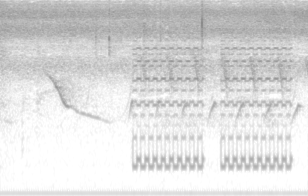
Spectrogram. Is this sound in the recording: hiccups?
no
